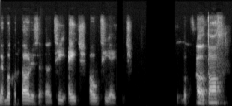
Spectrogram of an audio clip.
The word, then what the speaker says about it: Thoth: Yeah, and the Book of Thought is THOTH. Oh, Thoth, like THOTH. Oh, the Book of Thoth. Yeah. I heard you said the Book of Thought. You said the Book of Thoth.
